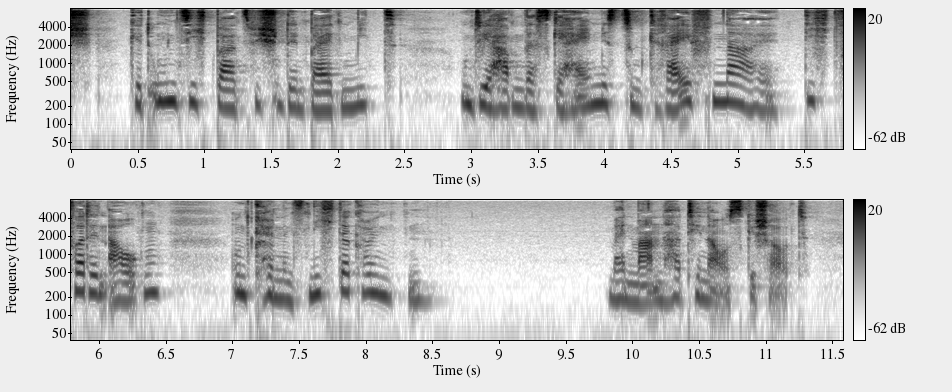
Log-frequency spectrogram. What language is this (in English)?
German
